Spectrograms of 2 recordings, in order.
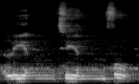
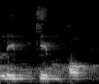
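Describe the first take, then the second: First: The name is read with Mandarin sounds. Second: The name is read with Hokkien sounds. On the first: "Itu kalau pakai logat Mandarin ya" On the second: "Kalau pakai logat Hokkien"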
